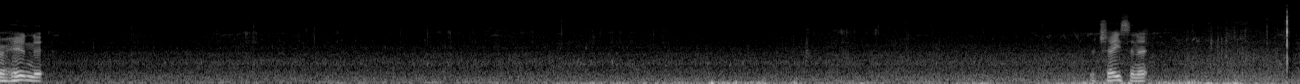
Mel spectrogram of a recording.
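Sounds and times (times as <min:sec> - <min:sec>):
wind on microphone: 0:00.0 - 0:13.0.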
